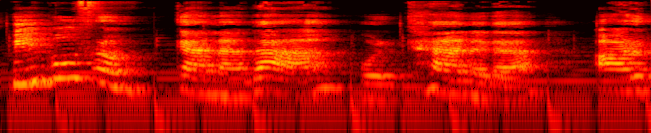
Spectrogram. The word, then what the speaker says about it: Canadá: Canada, same as Mexico or Mexico, we spell it the same, but we pronounce it different. People from Canada or Canada are called canadiense.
